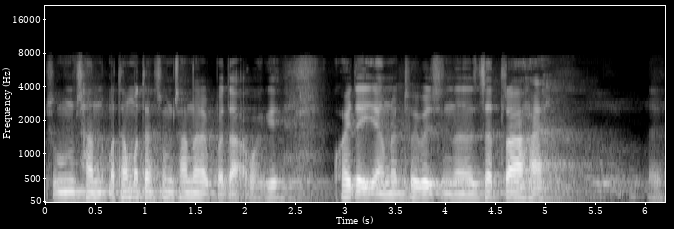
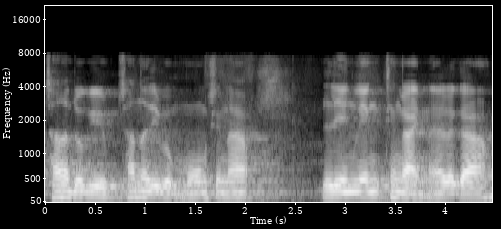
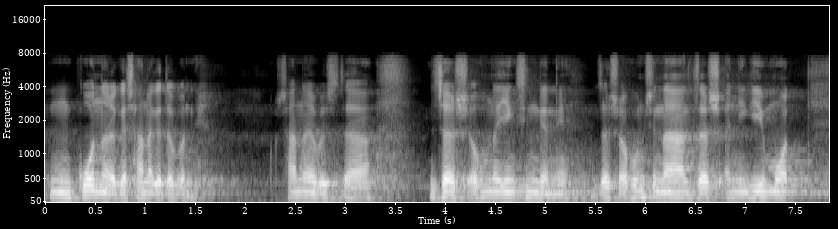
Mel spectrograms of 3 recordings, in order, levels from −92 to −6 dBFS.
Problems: none marked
